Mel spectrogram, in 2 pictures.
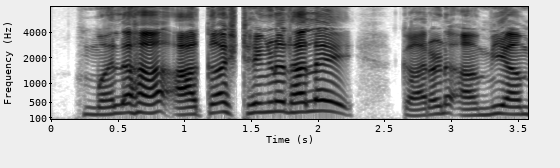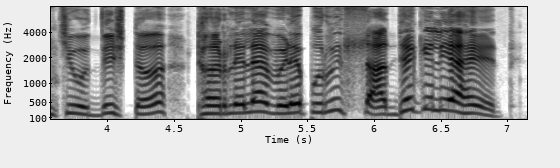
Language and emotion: Marathi, happy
